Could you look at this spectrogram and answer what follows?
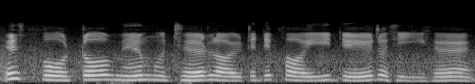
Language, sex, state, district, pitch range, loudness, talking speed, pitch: Hindi, female, Madhya Pradesh, Katni, 180-210 Hz, -18 LUFS, 115 wpm, 195 Hz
